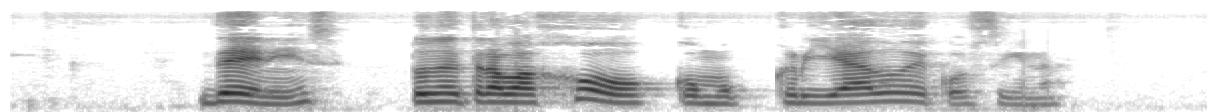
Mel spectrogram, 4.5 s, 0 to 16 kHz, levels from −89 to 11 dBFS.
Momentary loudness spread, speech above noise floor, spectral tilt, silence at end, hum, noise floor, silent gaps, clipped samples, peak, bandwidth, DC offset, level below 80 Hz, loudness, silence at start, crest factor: 18 LU; 46 dB; -3 dB/octave; 0.65 s; none; -64 dBFS; none; under 0.1%; 0 dBFS; 11.5 kHz; under 0.1%; -68 dBFS; -17 LUFS; 0.75 s; 20 dB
